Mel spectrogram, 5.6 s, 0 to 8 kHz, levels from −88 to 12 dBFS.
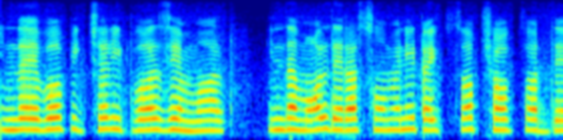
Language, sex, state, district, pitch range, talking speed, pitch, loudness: English, female, Chandigarh, Chandigarh, 225-235 Hz, 210 wpm, 230 Hz, -17 LUFS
